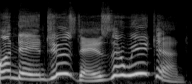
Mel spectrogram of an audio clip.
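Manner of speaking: very high, swooping up-and-down teasing sing-song voice. Imitating a coworker's impression of oneself. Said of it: "as Gonzo would say when doing his impression of me".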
